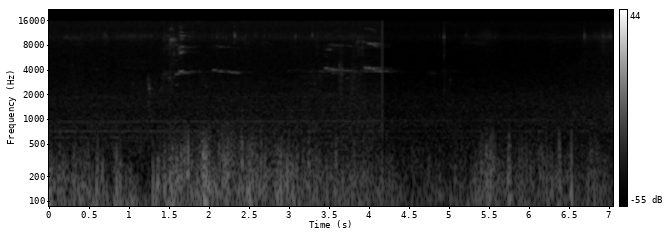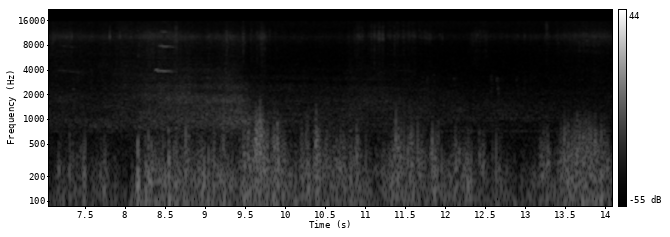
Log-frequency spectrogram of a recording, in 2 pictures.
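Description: Wind rumbling and buffeting on the microphone in uneven gusts, with a few faint, short high bird chirps.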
